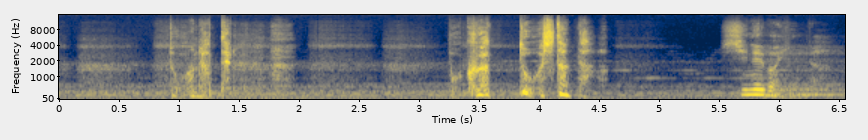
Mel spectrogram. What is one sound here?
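A young man speaks quietly and shakily.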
